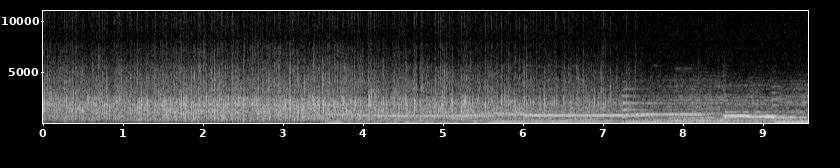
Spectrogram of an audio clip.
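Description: An audience bursts into steady, dense applause, a broad clapping roar that keeps going as sustained instrumental chords come in partway through and gradually take over.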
